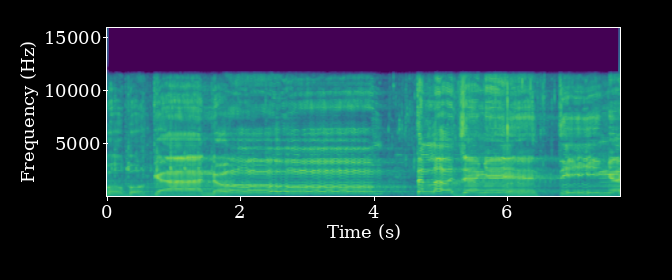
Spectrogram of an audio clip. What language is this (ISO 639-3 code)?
ind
